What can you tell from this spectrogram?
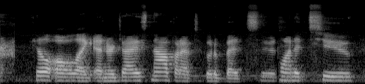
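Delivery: usual speaking voice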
